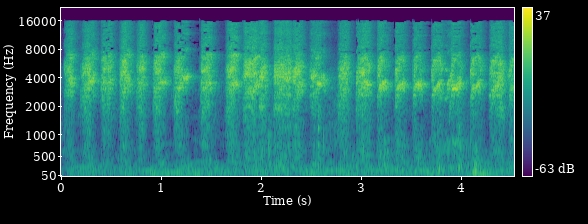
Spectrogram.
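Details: Pet parakeets give a fast run of harsh, raspy, high chirps, pulsing about five times a second in an unbroken chattering stream, with a faint low hum behind.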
